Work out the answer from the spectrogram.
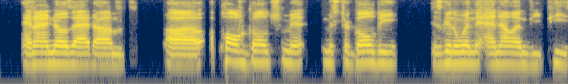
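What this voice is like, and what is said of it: New York-sounding accent. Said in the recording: “Where is that accent from? Are you a Mets, Nets, Jets person?”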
